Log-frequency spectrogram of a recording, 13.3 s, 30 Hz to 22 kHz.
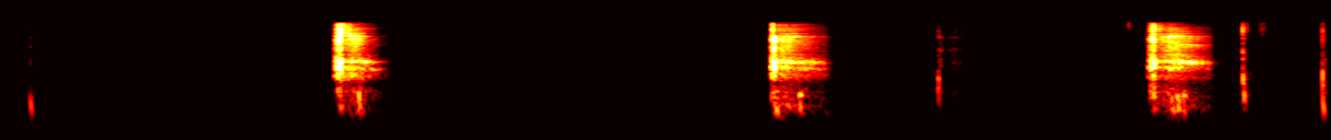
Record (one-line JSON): {"exhalation_length": "13.3 s", "exhalation_amplitude": 2296, "exhalation_signal_mean_std_ratio": 0.22, "survey_phase": "beta (2021-08-13 to 2022-03-07)", "age": "18-44", "gender": "Male", "wearing_mask": "No", "symptom_none": true, "smoker_status": "Ex-smoker", "respiratory_condition_asthma": false, "respiratory_condition_other": false, "recruitment_source": "REACT", "submission_delay": "4 days", "covid_test_result": "Negative", "covid_test_method": "RT-qPCR", "influenza_a_test_result": "Negative", "influenza_b_test_result": "Negative"}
